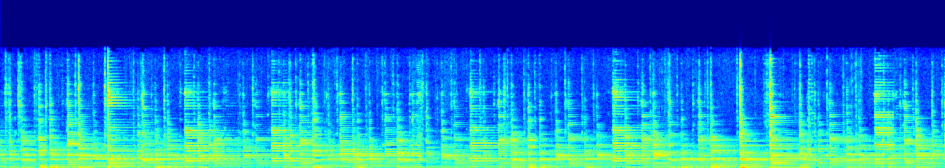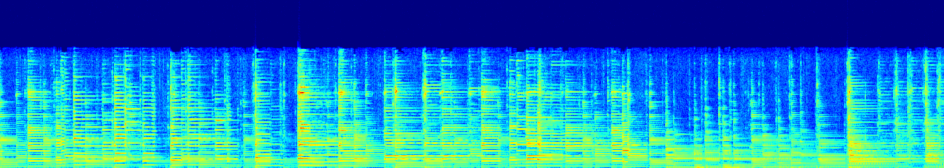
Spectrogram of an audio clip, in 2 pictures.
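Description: Solo acoustic guitar playing an instrumental break in a country-folk song, with quick runs of picked notes mixed with strummed chords.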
